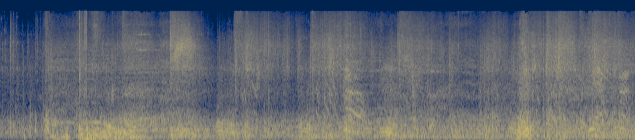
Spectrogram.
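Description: Energy blades hum and clash in a fight.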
